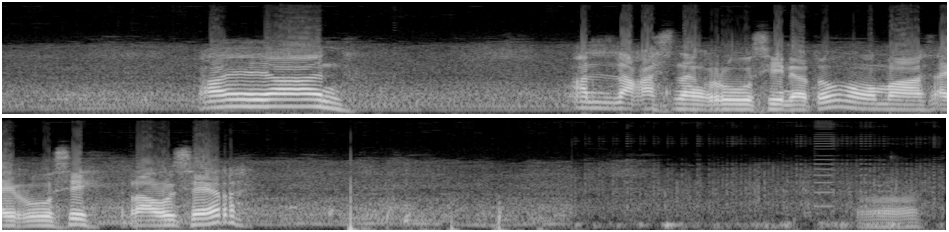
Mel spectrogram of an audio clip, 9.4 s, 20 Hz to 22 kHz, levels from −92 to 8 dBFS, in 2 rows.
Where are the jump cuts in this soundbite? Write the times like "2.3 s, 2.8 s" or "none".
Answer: 7.6 s

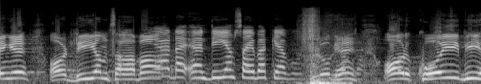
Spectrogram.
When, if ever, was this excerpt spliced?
3.0 s

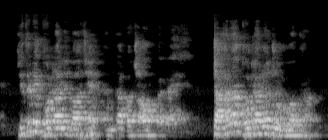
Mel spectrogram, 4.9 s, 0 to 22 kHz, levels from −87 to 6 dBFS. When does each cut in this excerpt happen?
3.1 s

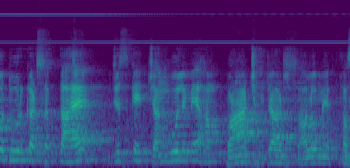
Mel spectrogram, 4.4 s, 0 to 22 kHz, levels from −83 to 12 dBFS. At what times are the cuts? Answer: none

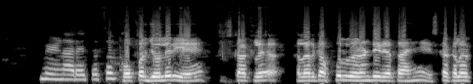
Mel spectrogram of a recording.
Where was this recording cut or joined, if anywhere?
1.2 s

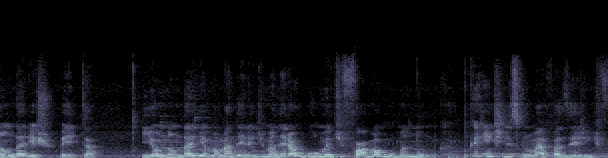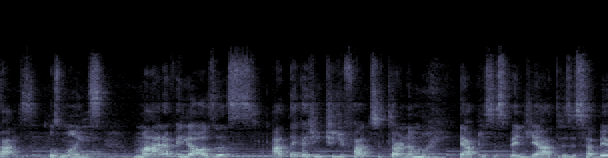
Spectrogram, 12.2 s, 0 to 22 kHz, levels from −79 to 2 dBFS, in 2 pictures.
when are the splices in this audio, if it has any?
4.7 s, 6.5 s, 10.7 s

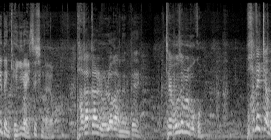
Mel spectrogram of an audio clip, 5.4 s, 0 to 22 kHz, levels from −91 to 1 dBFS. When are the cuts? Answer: none

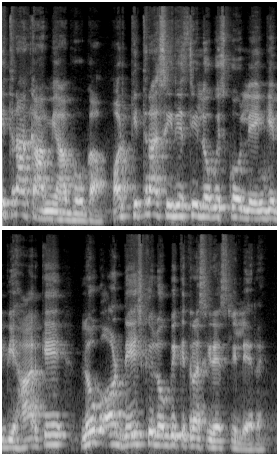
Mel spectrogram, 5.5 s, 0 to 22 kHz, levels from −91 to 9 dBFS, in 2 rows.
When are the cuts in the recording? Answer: none

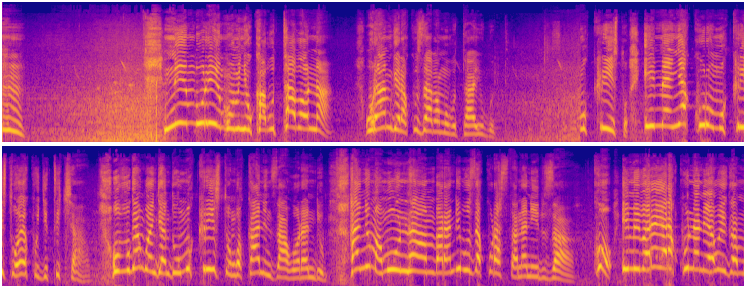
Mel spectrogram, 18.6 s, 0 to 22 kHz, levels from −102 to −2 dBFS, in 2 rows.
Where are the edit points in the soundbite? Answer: 7.2 s, 16.6 s

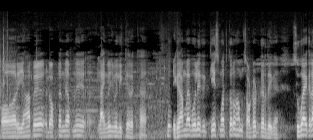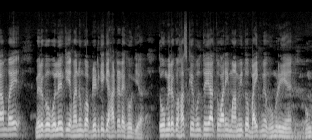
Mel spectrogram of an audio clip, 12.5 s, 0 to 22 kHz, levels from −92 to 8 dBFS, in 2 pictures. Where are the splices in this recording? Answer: 3.2 s

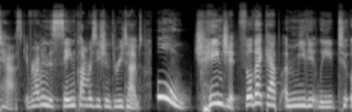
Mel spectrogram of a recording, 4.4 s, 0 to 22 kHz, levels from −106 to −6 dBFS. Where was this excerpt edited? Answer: 1.8 s, 2.4 s

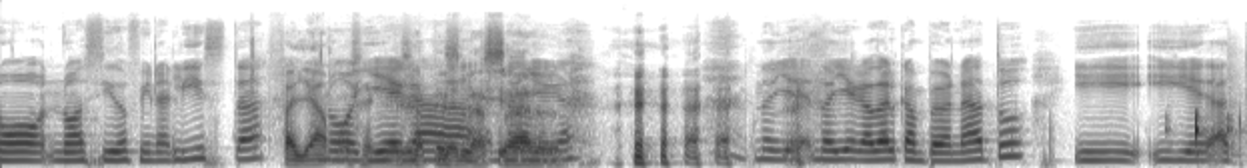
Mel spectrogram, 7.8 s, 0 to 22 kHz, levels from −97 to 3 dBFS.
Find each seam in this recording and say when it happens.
none

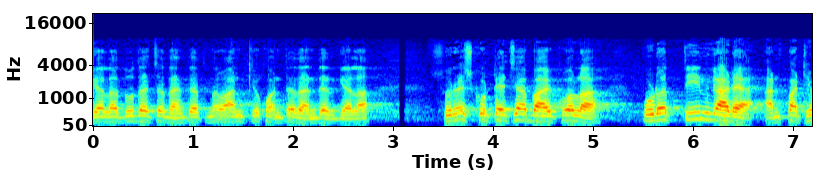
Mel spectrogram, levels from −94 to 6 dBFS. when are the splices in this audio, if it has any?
none

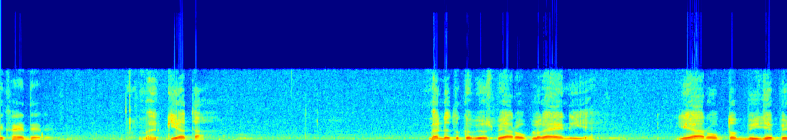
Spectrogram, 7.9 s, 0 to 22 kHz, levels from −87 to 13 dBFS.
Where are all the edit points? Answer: none

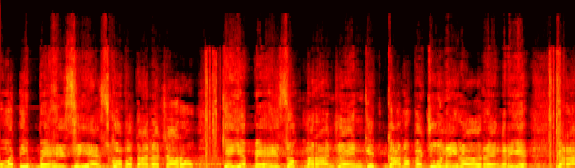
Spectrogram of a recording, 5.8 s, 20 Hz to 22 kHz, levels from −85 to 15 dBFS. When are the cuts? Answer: none

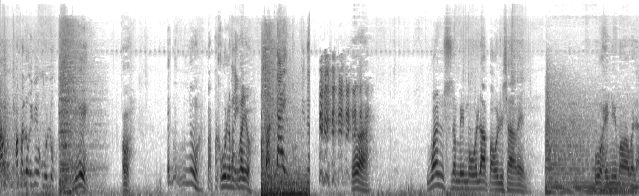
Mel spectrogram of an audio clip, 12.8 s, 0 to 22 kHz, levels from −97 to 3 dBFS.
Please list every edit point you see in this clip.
6.2 s

